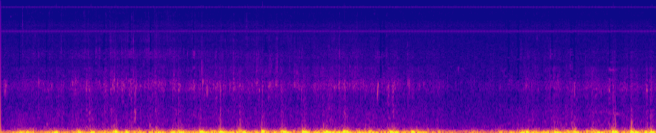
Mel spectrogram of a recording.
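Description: Irregular low rumbling and buffeting on a camera strapped to a dog's back: wind on the microphone and the housing being jostled as the dog moves. The rumble dips for a moment about six seconds in, then picks up again.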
